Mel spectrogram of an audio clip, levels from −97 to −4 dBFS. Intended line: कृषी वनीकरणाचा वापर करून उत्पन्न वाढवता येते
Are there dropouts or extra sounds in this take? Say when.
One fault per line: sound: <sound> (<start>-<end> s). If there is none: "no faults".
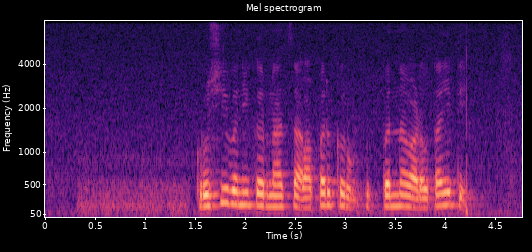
no faults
